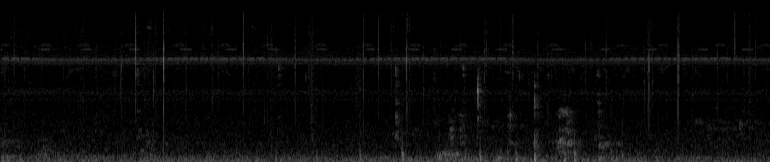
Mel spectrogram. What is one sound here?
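Footsteps rustle softly through grass.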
